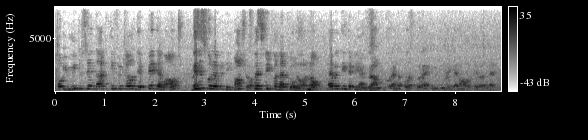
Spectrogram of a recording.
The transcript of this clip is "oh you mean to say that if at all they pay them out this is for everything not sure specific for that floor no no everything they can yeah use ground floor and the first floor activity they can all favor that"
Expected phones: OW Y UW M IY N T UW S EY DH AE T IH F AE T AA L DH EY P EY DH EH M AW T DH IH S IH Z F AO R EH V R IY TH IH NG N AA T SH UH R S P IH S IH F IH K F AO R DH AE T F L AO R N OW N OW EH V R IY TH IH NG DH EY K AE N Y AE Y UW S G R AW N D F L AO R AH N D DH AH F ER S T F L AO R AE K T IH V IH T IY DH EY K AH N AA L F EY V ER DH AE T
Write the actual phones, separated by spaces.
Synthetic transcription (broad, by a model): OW Y UW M IY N T UW S EY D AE T IH F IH T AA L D EY P EY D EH M AW T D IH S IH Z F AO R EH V R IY T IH NG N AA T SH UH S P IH S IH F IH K F AO R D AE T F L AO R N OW N OW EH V R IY T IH NG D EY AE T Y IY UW G R AW N D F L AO R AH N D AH F ER S T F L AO R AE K T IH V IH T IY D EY K AH N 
